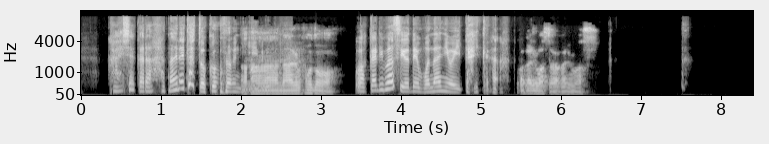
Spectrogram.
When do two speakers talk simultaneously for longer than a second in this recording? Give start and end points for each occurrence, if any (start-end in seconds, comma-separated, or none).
none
